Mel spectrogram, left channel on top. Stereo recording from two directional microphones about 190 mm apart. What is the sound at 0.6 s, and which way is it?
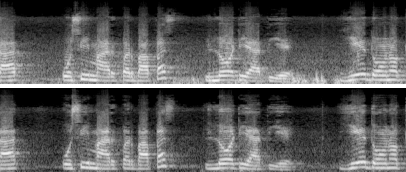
A woman's voice, 25° right (ahead or behind).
